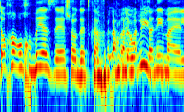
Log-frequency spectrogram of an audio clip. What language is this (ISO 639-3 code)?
heb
